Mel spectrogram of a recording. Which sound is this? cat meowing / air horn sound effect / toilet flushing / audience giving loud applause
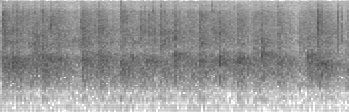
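audience giving loud applause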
